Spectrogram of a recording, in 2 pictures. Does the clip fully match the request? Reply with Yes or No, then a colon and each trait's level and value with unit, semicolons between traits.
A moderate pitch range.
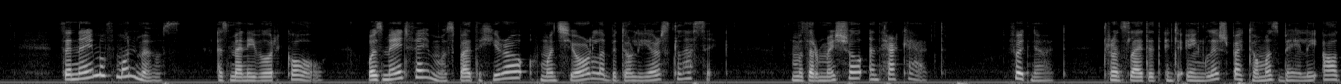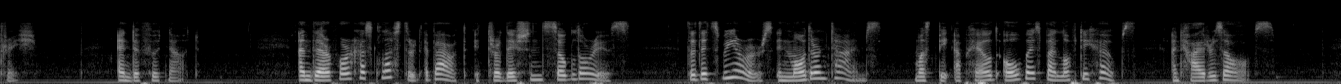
No: wide, 5.7 semitones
